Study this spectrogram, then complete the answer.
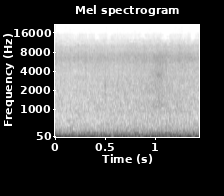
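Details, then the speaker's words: Chevrolet Silverado after an EGR delete and exhaust leak repair, on a second-gear wide-open-throttle pull; deep, even low rumble with no ticking or puffing, exhaust now sealed and very quiet. "exhaust leak made this thing a whole new animal I swear blue just sounds like a vacuum cleaner though it's so quiet I like it I approve"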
